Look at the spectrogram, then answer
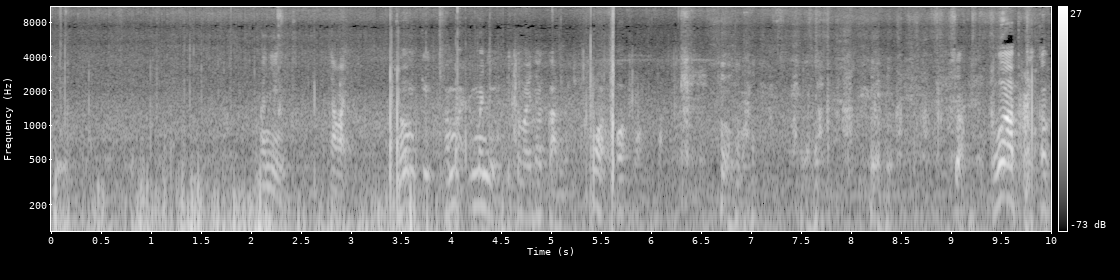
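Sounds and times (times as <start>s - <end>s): large dog panting: 6.8s - 10.0s.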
